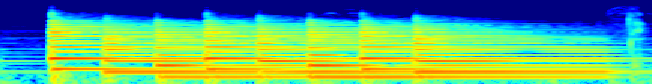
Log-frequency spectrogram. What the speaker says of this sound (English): traditional foot pedal technique is going to be something like this to change on every chord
